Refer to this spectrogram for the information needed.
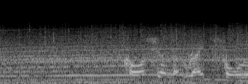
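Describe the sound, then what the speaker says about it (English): A brand-new rear-wheel-drive rally car in the SLRE racing game hums at a steady pitch and then climbs and dips in short revving swells, with a voice talking over the engine. "I'm gonna let you listen to the engine of the brand new car for a little bit"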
